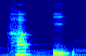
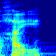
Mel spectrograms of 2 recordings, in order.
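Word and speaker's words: はい: This word sounds like hi or hai. However, remember how e sounds like e. The word hai is actually pronounced ha-i.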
